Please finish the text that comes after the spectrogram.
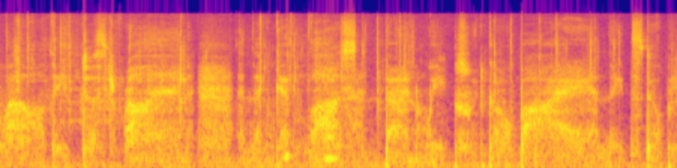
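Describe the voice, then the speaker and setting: A woman voicing a chatty, clingy female dragon in a breathy ASMR whisper, gushing casually like a best friend in a fantasy roleplay. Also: natural voice, low-quality recording. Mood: mildly miffed, chatty. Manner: gushing valley-girl chattiness, filler-heavy, casual.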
